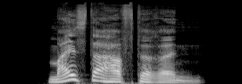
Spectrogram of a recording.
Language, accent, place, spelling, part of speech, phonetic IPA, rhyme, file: German, Germany, Berlin, meisterhafteren, adjective, [ˈmaɪ̯stɐhaftəʁən], -aɪ̯stɐhaftəʁən, De-meisterhafteren.ogg
- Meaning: inflection of meisterhaft: 1. strong genitive masculine/neuter singular comparative degree 2. weak/mixed genitive/dative all-gender singular comparative degree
